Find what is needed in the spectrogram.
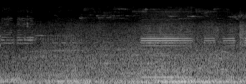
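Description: Busy city street traffic noise, engines and crowd, with a vehicle horn tooting in the second half: one longer toot followed by short beeps.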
